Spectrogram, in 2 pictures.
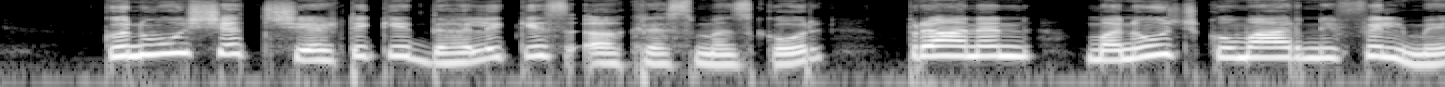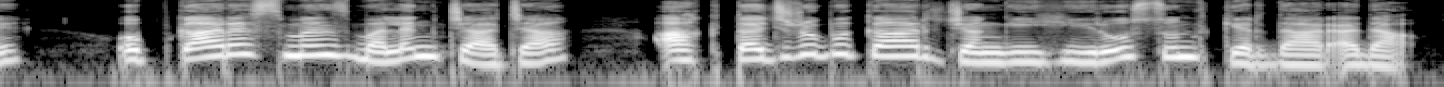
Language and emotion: Kashmiri, neutral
